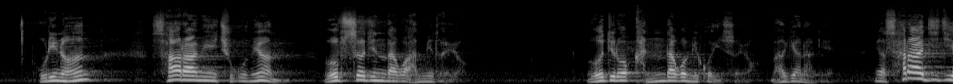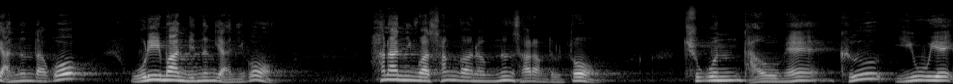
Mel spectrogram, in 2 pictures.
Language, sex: Korean, male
